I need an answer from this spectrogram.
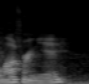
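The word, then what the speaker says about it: Lafrenière: Isn't Lafreniere? – It's very dependent, but I believe he's from Quebec, so that's the, like, French-Canadian pronunciation. I'm just trying to, like, respect.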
